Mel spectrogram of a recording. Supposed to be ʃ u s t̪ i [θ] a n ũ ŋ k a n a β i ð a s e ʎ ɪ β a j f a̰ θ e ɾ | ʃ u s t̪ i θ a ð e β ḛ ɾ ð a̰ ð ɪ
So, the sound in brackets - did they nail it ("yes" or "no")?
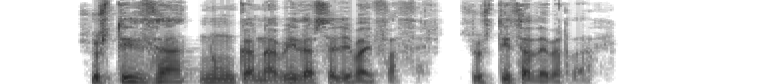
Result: yes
